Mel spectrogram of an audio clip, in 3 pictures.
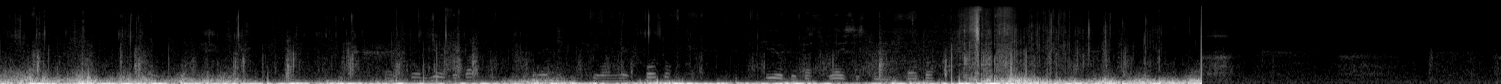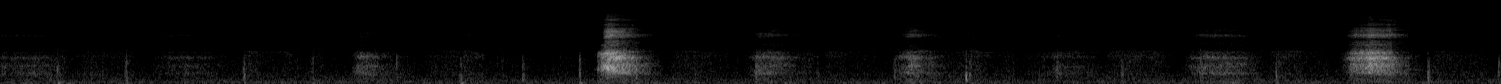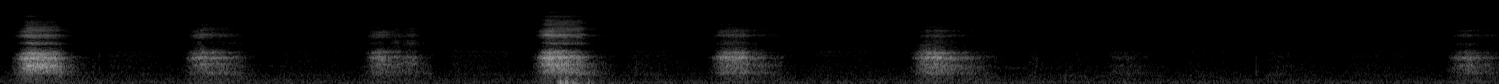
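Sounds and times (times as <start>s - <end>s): person breathing hard: 3.3s - 4.1s, 12.0s - 20.0s, 21.0s - 45.0s.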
